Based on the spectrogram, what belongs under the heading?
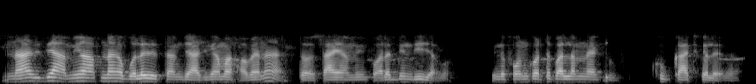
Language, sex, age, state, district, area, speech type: Bengali, male, 30-45, West Bengal, Paschim Bardhaman, urban, conversation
